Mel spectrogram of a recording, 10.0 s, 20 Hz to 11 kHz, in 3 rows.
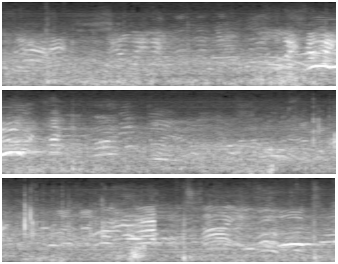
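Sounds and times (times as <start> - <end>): players and spectators shouting: 0.0 - 6.4, 7.1 - 10.0.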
